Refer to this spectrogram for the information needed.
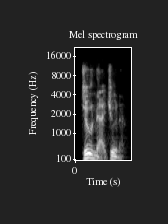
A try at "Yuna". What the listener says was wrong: It's with Y. Yuna. I don't know if that's actually how it's pronounced. I'm not mocking you about pronunciation, but you're saying Juno. And I'm hearing Juno.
